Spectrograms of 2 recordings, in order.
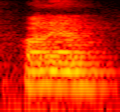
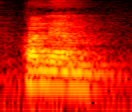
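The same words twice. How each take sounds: No difference in how they are said.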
